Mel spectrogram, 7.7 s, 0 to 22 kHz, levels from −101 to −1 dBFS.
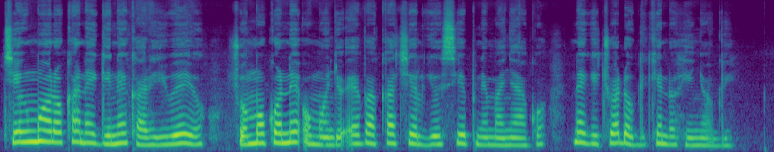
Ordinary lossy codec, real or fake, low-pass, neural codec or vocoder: none; fake; none; vocoder, 44.1 kHz, 128 mel bands, Pupu-Vocoder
